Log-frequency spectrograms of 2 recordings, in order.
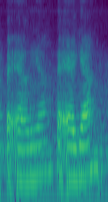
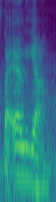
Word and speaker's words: paella: Yeah, in the Philippines, we pronounce that with a hard L.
